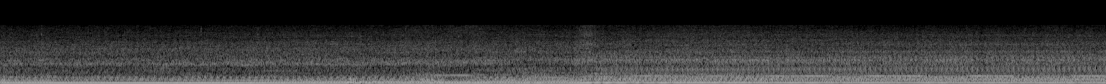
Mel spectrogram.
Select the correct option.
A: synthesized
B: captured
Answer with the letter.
B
